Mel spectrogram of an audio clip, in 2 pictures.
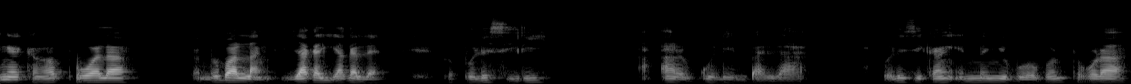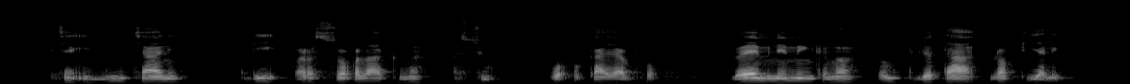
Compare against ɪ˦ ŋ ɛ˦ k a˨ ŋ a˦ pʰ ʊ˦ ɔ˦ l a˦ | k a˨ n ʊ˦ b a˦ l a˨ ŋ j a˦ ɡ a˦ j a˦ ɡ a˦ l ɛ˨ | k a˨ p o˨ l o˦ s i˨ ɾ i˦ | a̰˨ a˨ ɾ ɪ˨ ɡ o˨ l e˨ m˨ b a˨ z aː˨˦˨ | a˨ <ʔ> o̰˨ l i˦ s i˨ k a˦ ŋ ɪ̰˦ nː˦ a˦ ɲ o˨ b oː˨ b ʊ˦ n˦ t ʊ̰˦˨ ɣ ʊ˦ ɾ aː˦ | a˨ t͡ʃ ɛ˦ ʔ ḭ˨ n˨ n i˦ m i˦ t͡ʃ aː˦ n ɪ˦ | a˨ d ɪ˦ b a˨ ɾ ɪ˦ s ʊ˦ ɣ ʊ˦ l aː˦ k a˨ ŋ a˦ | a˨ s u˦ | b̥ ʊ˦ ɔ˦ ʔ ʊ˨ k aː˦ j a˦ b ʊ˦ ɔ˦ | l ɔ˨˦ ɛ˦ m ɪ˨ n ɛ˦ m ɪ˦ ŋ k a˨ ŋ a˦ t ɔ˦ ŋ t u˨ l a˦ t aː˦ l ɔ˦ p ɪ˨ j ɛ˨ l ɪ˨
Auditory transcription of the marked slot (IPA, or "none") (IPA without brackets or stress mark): p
